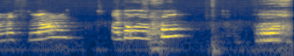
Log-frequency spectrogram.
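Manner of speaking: very high, very slow, drawn-out cat voice. The speaker decides to do another cat voice. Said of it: "I gotta do another cat voice".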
